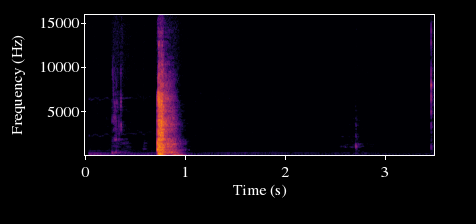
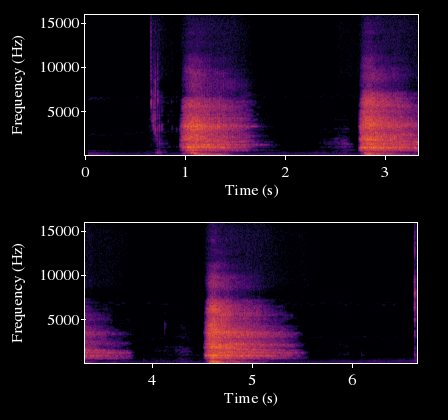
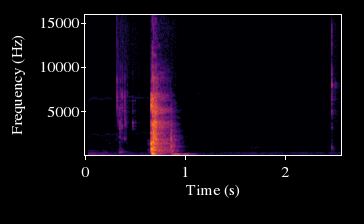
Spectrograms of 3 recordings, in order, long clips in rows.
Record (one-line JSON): {"cough_length": "3.5 s", "cough_amplitude": 32768, "cough_signal_mean_std_ratio": 0.15, "exhalation_length": "6.7 s", "exhalation_amplitude": 17399, "exhalation_signal_mean_std_ratio": 0.43, "three_cough_length": "2.6 s", "three_cough_amplitude": 32766, "three_cough_signal_mean_std_ratio": 0.16, "survey_phase": "beta (2021-08-13 to 2022-03-07)", "age": "65+", "gender": "Male", "wearing_mask": "No", "symptom_cough_any": true, "symptom_runny_or_blocked_nose": true, "symptom_onset": "8 days", "smoker_status": "Never smoked", "respiratory_condition_asthma": false, "respiratory_condition_other": false, "recruitment_source": "REACT", "submission_delay": "2 days", "covid_test_result": "Negative", "covid_test_method": "RT-qPCR", "influenza_a_test_result": "Unknown/Void", "influenza_b_test_result": "Unknown/Void"}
